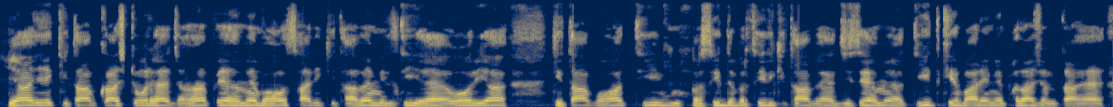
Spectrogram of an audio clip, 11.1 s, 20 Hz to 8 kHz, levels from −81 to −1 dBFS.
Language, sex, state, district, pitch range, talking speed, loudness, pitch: Hindi, male, Bihar, Araria, 160-175 Hz, 165 wpm, -15 LUFS, 170 Hz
